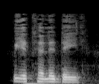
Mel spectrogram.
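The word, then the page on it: yeterli: Turkish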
